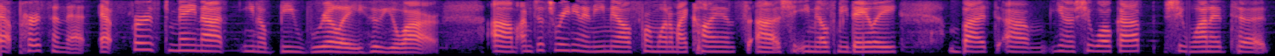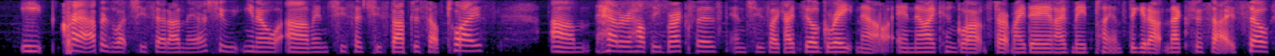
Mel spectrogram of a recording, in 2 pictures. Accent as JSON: {"language": "English", "town": "Naperville", "region": "Illinois", "country": "United States", "tie": "born or raised there", "said": "I grew up here in Naperville, and so always, you know, just had a lot of extra weight"}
